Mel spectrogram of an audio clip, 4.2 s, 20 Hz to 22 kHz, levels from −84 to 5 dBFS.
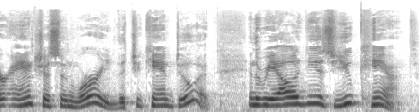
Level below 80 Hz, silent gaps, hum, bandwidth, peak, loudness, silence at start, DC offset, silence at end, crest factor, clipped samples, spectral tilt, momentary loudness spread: -60 dBFS; none; none; 17 kHz; -10 dBFS; -23 LUFS; 0 s; under 0.1%; 0.05 s; 14 dB; under 0.1%; -5 dB/octave; 8 LU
